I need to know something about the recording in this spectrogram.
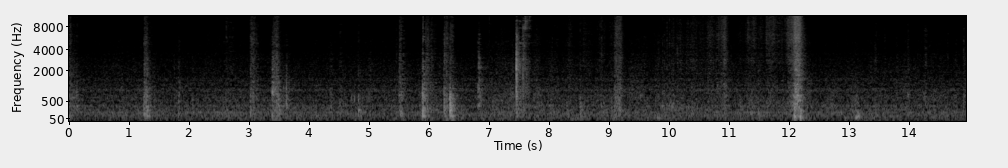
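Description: Hands handling yellow foam cushion pieces at a metal-framed chair: scattered short rustles and knocks, the loudest about twelve seconds in.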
